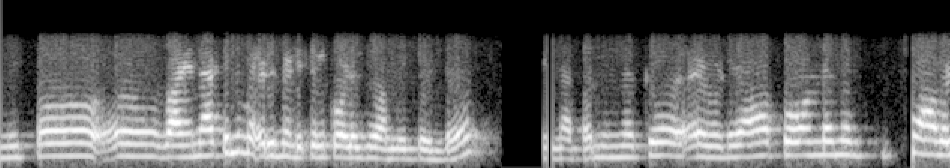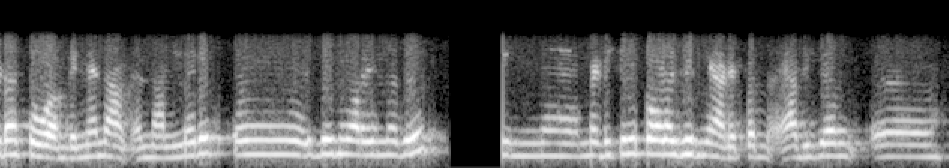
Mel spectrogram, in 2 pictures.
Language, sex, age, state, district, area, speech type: Malayalam, female, 18-30, Kerala, Kozhikode, rural, conversation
